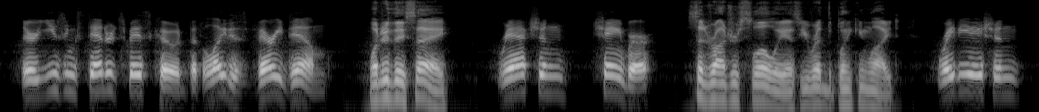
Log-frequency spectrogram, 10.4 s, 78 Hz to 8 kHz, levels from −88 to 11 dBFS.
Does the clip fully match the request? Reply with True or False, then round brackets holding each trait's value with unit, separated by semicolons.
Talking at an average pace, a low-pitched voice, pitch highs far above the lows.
False (175 wpm; 165 Hz; 6.3 semitones)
